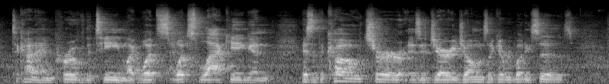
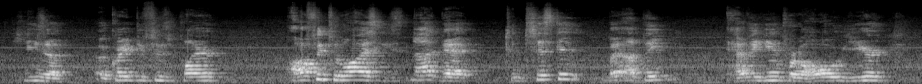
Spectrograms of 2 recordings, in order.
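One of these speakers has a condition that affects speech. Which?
The second: cerebral palsy; from birth.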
